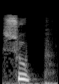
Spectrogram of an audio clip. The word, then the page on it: soupe: francais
